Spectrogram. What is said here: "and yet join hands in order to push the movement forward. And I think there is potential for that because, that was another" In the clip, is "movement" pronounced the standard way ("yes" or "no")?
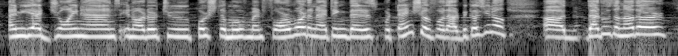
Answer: yes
